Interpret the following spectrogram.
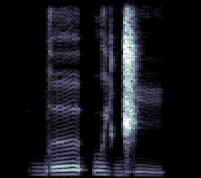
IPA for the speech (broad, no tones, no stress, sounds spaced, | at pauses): b əː ʔ u j d͡ʒ i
